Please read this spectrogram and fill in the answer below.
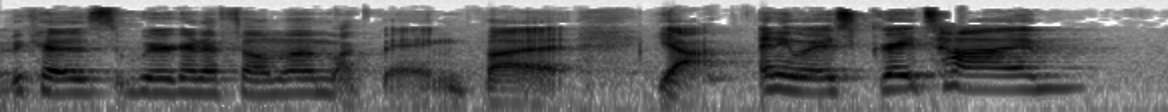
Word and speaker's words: mukbang: It's mukbang.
